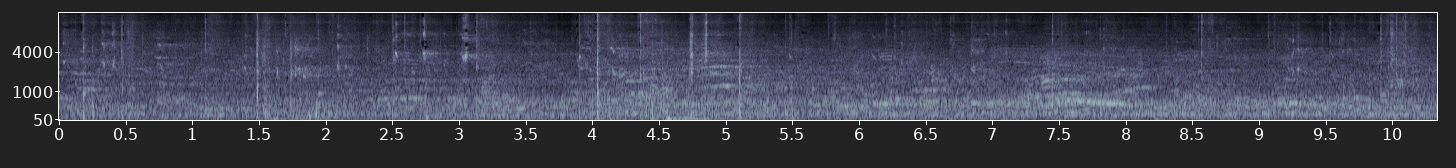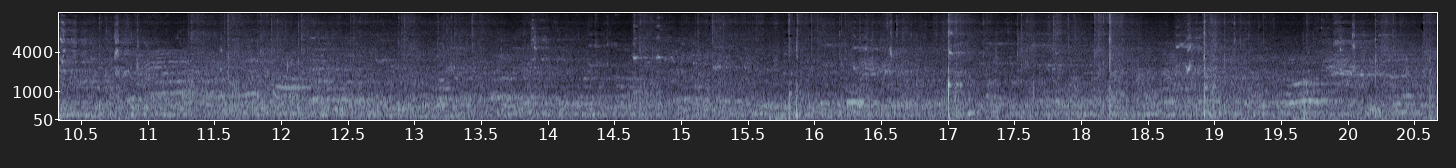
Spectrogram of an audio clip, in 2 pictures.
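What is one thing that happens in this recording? A crowd of players chatters in a large echoing hall.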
